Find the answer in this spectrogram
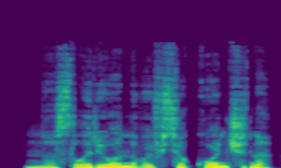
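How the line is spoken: Timid. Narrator (Russian): робко подала голос Лиза

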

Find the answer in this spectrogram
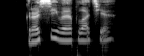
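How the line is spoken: Said softly. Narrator (Russian): произнес он мягко

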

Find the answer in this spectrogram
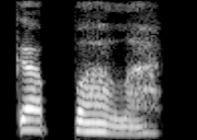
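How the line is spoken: Hoarse rasp. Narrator (Russian): прохрипела Гидеон

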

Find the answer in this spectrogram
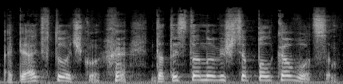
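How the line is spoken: Laughing. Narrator (Russian): засмеялся Анатолий

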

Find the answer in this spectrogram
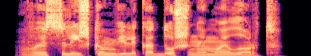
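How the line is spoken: Through gritted teeth. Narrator (Russian): процедила Шанри

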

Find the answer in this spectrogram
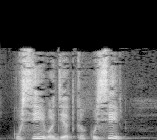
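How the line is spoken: Quiet, insistent. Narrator (Russian): Профессор Гуттон негромко, настойчиво произнес

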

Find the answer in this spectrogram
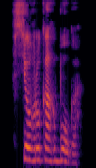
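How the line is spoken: Breathy exhale. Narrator (Russian): выдохнул

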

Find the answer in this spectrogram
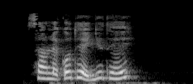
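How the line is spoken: Shouted. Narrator (Vietnamese): Hirayama Zero hét lên

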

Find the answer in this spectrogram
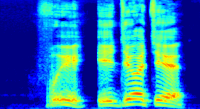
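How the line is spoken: Shouting in chorus. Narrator (Russian): закричали они хором

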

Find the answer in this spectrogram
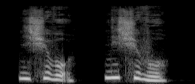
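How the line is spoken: Pleading. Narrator (Russian): взмолилась мама

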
